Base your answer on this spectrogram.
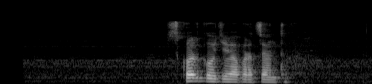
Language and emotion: Russian, neutral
